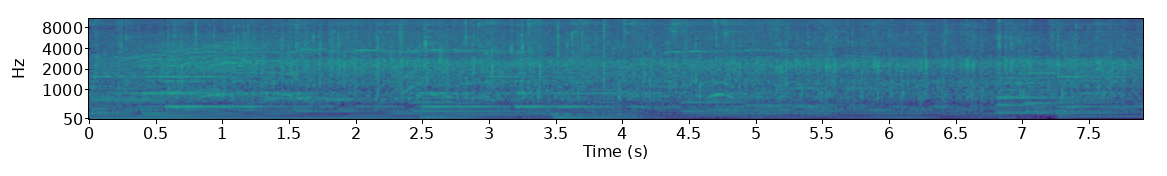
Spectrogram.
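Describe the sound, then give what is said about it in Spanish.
An audience claps steadily for several seconds, a dense crackle of many hands blending with sustained, held musical chords that shift partway through and carry on underneath. “Dale el aplauso.”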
